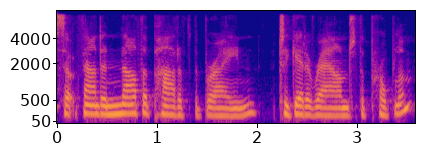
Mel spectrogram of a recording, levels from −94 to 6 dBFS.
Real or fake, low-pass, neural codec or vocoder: real; 7.2 kHz; none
